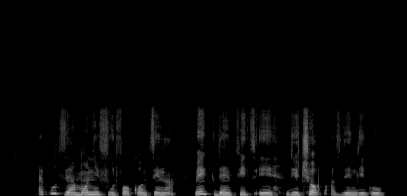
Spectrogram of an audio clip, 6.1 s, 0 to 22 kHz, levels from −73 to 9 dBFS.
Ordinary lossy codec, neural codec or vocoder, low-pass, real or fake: none; vocoder, 22.05 kHz, 80 mel bands, WaveNeXt; 9.9 kHz; fake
